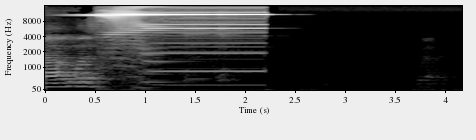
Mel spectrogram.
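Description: A loud electronic buzz with a high whine on top, swelling over the first half second, holding steady for about two seconds, then cutting off suddenly.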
